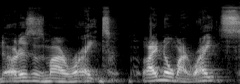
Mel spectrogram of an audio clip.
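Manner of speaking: loud, high-pitched, indignant insistent voice. Imitating people who raise their voice at cops: imitating raised voice at cops. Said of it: "they'll raise their voice at cops".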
